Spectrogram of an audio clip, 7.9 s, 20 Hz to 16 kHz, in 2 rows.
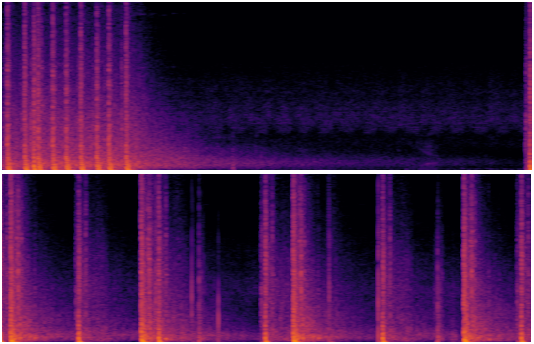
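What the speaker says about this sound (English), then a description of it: "Looks like that 240 is engaging" Automatic gunfire from an M240 machine gun in a military combat video game, loud, dense bursts at the start that die away, then a run of sharp, repeated bursts after a short gap.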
